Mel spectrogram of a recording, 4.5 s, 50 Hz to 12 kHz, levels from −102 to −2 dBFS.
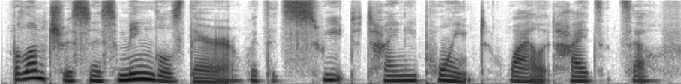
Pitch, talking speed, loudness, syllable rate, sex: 200 Hz, 160 wpm, -18 LUFS, 5.1 syllables/s, female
